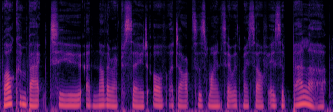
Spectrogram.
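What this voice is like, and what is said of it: Husky voice. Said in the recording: “As you can tell by my voice, I've been ill for a week... I'm embracing the husky, husky voice.”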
